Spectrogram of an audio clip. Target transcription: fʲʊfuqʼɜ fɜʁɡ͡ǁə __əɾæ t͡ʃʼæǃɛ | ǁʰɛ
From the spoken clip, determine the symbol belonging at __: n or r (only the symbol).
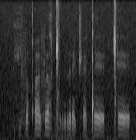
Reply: r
